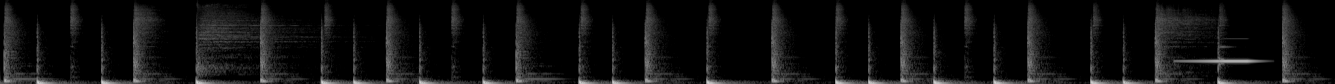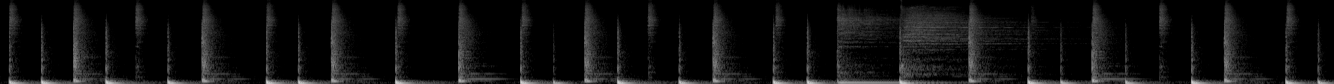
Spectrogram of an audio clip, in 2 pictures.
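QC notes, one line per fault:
11.73–12.75 s, loudspeaker feedback squeal: a single tone at 1.1 kHz rises out of the music over about half a second and sits at roughly the same level as the music for about half a second. The mic is hearing its own speaker, and at that frequency the loop gain tops one, so the tone keeps feeding itself until the amplifier limits it or the loop is broken.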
